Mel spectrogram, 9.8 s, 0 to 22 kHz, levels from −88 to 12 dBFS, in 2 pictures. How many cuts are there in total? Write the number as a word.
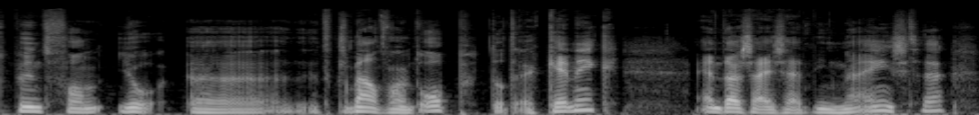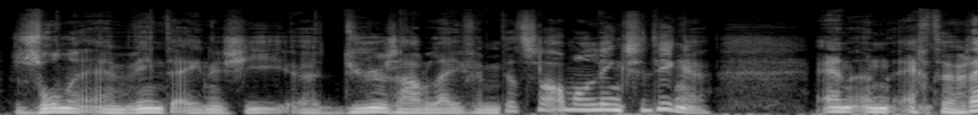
three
